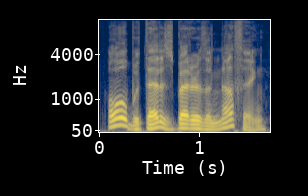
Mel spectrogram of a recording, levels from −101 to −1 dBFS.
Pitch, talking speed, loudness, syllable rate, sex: 125 Hz, 245 wpm, -15 LUFS, 5.9 syllables/s, male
